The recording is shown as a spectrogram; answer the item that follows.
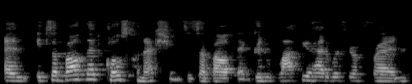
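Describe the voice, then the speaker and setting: Here a young guest from Brazil, carrying a Brazilian Portuguese accent, chats casually in an earnest, reflective manner and laughs readily. His slightly high voice sounds brisk, pushed and bright, with reverb around it.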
